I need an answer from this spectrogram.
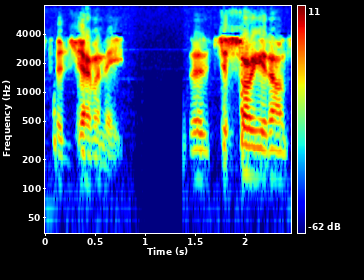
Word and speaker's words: hegemony: Doug, on the show earlier tonight, you were talking about hegemony, which means control. I Yes. thought I would tell you is the word is pronounced hegemony, just so you don't sound like an idiot, you know.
